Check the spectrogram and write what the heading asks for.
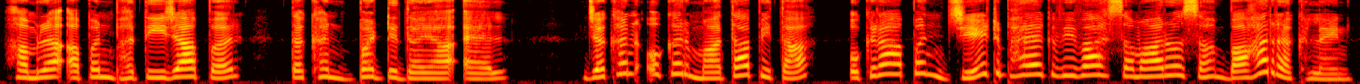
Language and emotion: Maithili, sad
